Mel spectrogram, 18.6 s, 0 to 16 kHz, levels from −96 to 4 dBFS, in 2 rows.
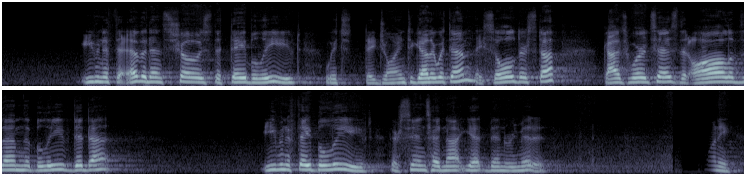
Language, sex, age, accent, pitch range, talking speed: English, male, 60-79, American, 165-200 Hz, 135 wpm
